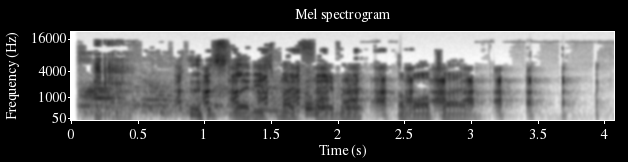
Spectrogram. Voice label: snorting laughing this lady is my favorite of all time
